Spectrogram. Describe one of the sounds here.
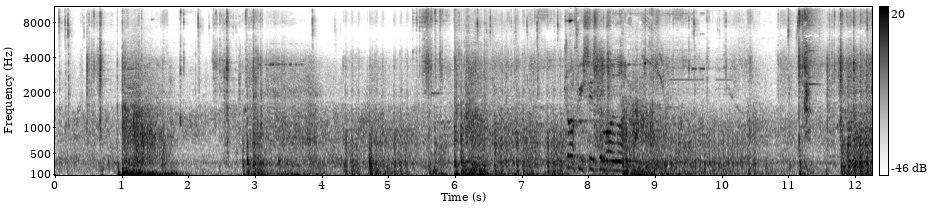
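A sniper rifle fires with a sharp crack.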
